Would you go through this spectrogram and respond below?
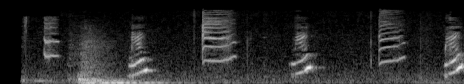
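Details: Domestic cat meowing repeatedly, short rising-then-falling mews about one each second, some higher and more strained, with a brief human voice and light rustling between calls.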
